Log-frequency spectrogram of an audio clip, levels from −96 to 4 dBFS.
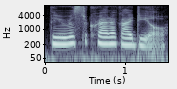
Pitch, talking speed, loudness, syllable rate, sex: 210 Hz, 115 wpm, -16 LUFS, 5.8 syllables/s, female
